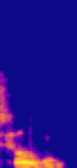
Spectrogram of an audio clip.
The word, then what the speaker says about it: Coven: to explain to him that it's called It's pronounced coven he's like nah man comes that sounds like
